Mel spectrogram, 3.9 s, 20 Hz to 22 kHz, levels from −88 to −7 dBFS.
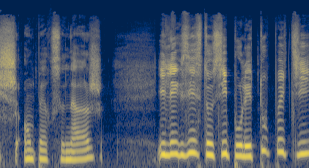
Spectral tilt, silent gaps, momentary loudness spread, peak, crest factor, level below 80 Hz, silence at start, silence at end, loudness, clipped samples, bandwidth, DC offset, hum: -3.5 dB/octave; none; 9 LU; -2 dBFS; 18 dB; -52 dBFS; 0 s; 0 s; -19 LUFS; under 0.1%; 17.5 kHz; under 0.1%; none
